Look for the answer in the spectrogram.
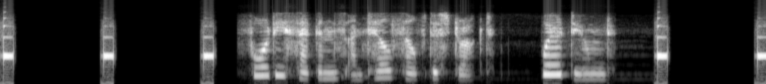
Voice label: train announcer; Hat in time; 40s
